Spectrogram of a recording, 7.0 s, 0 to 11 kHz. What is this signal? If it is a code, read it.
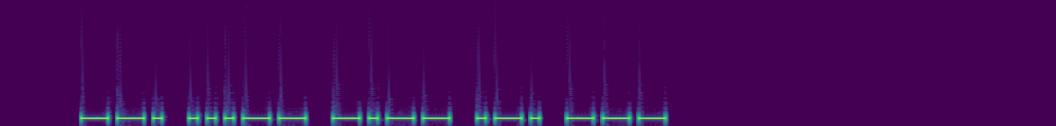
Morse code, heard as a keyed tone, about 20 wpm, 700 Hz. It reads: G3YRO
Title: DXCC-100 Call Signs - 5 Characters - Repeated 3x - 20wpm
